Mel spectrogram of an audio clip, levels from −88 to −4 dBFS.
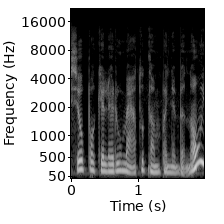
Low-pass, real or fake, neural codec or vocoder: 14.4 kHz; real; none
